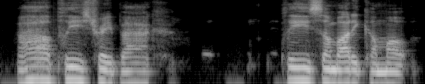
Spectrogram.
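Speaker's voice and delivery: anxious and on edge. Talking through the draft with co-hosts, sounding nervous. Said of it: "you sound nervous".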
